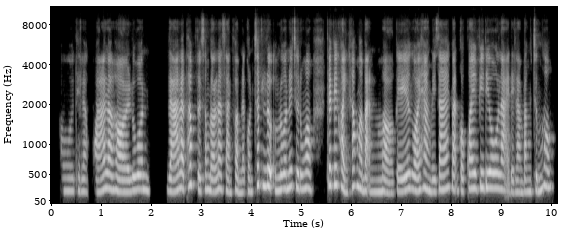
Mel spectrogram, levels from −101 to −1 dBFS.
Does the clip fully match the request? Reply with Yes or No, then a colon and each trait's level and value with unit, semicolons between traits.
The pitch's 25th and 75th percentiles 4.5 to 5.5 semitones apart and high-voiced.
No: average, 3.8 semitones; high, 230 Hz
